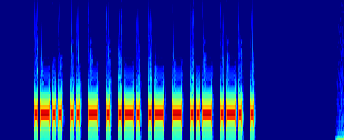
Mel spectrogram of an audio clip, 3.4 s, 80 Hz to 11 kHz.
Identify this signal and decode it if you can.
Morse code, heard as a keyed tone, about 40 wpm, 700 Hz. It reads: LITERATURE
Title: Sentences from Top 600 Words - New Word Drill - 40wpm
